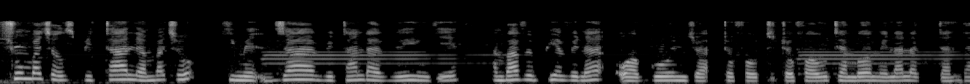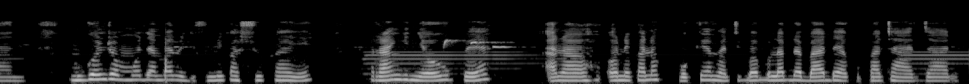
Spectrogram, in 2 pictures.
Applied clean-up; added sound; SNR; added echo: classical method spectral subtraction.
